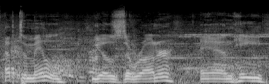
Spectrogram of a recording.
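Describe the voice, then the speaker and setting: Live football commentary comes from an American man who talks through plays radio-style, thinking aloud and fixing his own mistakes, amid noisy outdoor game sound. His voice is mid-range and moderately paced.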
